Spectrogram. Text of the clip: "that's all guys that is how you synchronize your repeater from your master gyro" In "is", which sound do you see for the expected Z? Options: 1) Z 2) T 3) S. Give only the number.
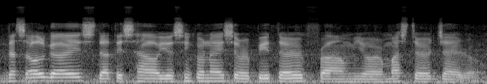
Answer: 3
